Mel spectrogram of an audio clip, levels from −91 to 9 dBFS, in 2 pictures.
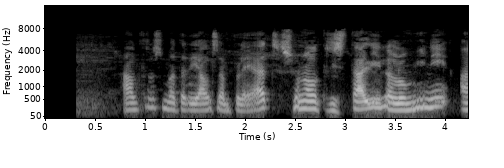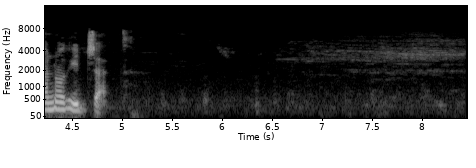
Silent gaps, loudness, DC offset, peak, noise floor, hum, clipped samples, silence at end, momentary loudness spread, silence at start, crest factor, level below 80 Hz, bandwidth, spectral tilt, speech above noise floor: none; -26 LUFS; under 0.1%; -6 dBFS; -69 dBFS; none; under 0.1%; 3.6 s; 10 LU; 0.8 s; 22 dB; -68 dBFS; 8 kHz; -5 dB/octave; 43 dB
